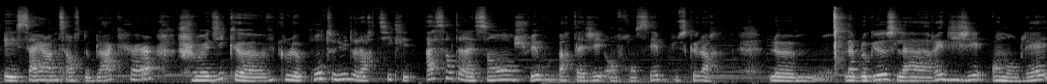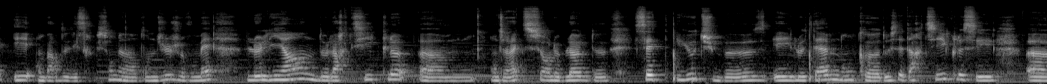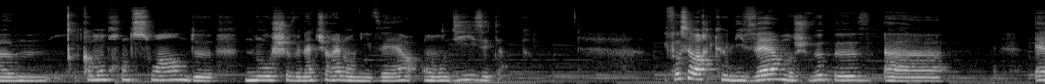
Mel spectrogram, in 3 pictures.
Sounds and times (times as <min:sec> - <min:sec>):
Speech: 0:00.0 - 0:26.2, 0:27.6 - 0:30.5
Music: 0:00.0 - 0:31.3.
